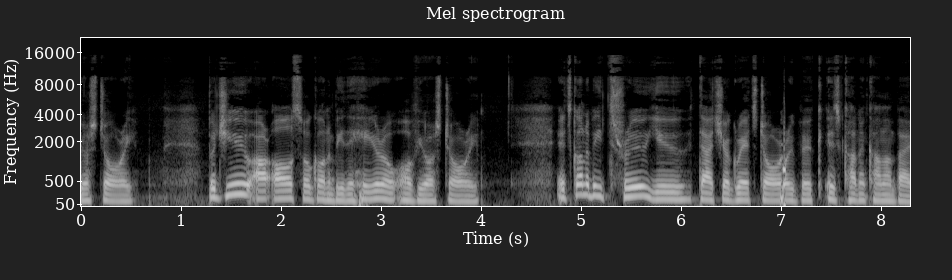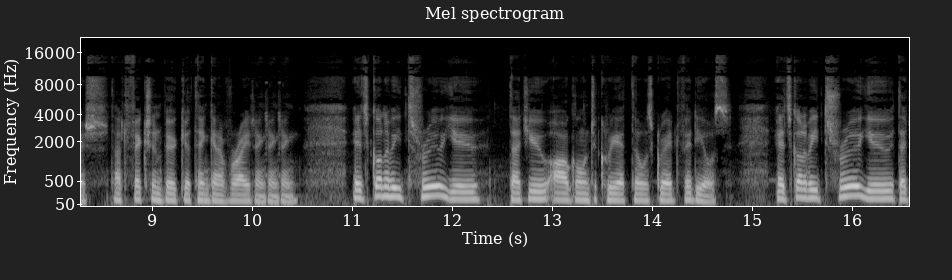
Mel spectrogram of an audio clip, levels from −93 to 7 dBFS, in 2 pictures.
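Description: A stutter at 6.99 s, between "you that your great" and "is going to come", replays a 52 ms snippet once. After "book you're thinking of", at 10.12 s, a 131 ms snippet sounds three times, adding 0.26 s. These are repeated frames: compressed blocks arrived more than once and the decoder played each copy.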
